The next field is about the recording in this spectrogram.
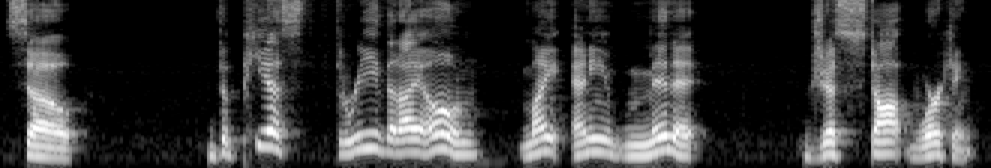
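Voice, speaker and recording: A man's voice: fairly high pitch, lively intonation, slow, fairly bright tone. A man co-hosting a podcast, talking casually and explaining his opinions on video games. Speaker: podcast co-host.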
